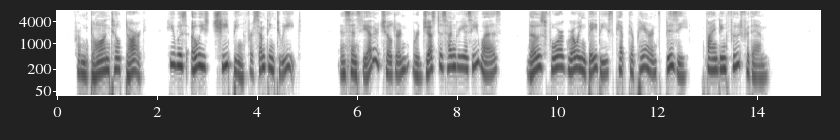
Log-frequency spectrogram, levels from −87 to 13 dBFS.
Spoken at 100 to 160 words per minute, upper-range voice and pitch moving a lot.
Yes: average, 140 wpm; high, 195 Hz; wide, 6.3 semitones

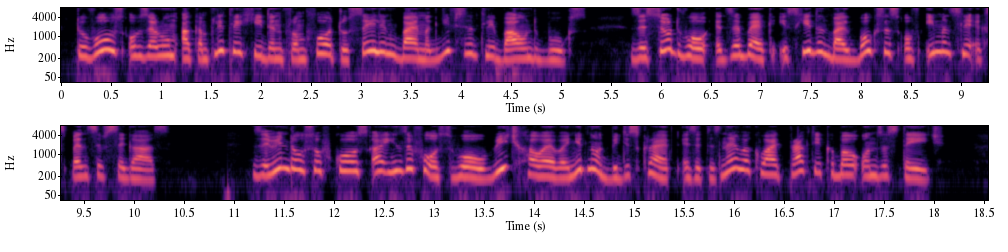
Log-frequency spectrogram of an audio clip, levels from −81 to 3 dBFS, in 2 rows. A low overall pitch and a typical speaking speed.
No: high, 225 Hz; average, 175 wpm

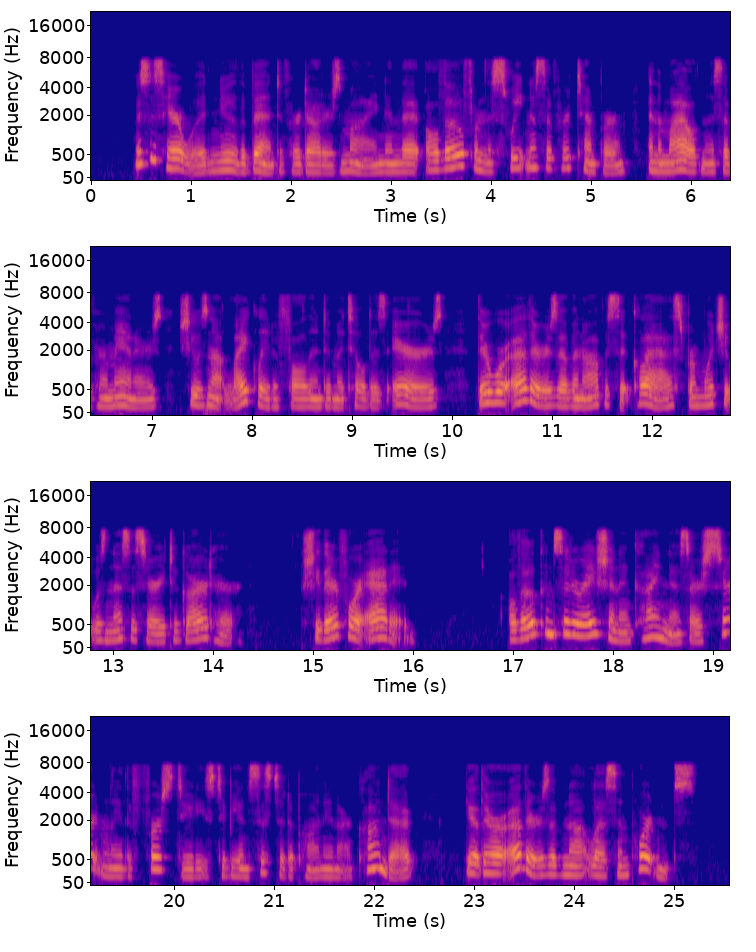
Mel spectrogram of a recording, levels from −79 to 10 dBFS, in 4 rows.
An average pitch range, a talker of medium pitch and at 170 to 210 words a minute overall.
No: wide, 5.8 semitones; medium, 175 Hz; average, 175 wpm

